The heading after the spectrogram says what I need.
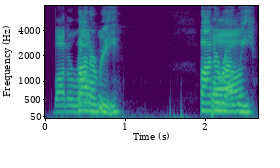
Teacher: they say the syllable at the end there so quickly that the U kind of just disappears or at least the more traditional.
